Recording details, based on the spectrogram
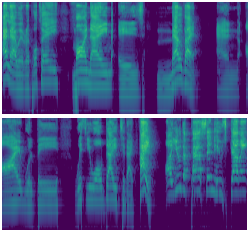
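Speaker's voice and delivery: loud British accent, put on for show. Asked by the other host to do a little of the British accent. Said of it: "Do a little of your British accent".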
